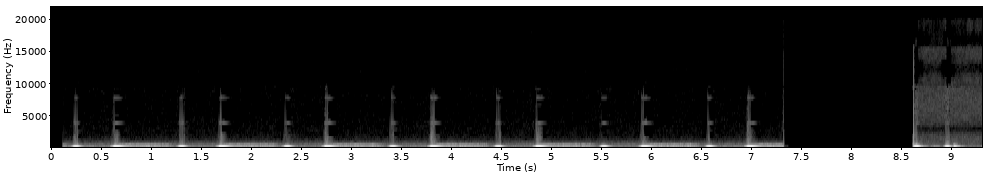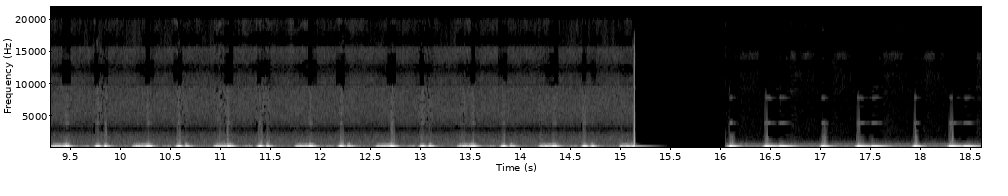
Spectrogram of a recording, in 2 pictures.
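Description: Heartbeats with a soft blowing murmur filling the pause after the second sound, a diastolic murmur.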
